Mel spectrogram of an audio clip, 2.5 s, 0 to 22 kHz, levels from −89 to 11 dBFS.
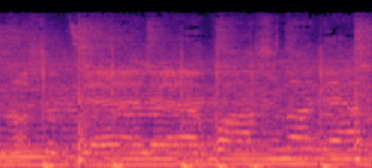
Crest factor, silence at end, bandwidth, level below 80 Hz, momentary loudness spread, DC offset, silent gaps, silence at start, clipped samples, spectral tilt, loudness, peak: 12 dB; 0 s; 16 kHz; -24 dBFS; 1 LU; 0.7%; none; 0 s; under 0.1%; -4.5 dB/octave; -15 LUFS; -2 dBFS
